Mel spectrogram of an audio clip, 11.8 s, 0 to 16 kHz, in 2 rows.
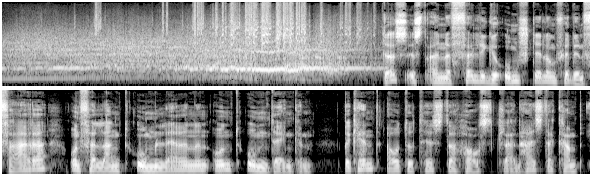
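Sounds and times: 
car anti-lock brakes pulsing during hard braking: 0:00.0 - 0:03.8
car tyre and engine whine: 0:00.0 - 0:03.8
speech: 0:03.8 - 0:11.7.

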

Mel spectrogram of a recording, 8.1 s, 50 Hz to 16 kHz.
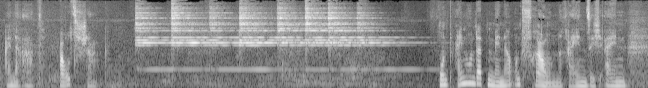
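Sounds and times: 
speech: 0:00.1 - 0:01.9, 0:05.5 - 0:08.0
low murmur: 0:01.5 - 0:05.5
bell ringing in an Ayahuasca church: 0:01.7 - 0:05.6.

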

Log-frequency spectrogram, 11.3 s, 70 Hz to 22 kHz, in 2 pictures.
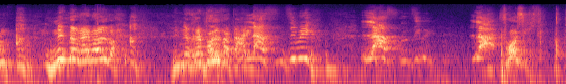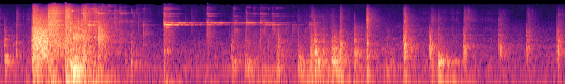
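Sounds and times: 
speech: 0:00.2 - 0:06.5
falling shards of window glass clinking: 0:06.0 - 0:09.0
window glass shattering: 0:06.0 - 0:09.0.

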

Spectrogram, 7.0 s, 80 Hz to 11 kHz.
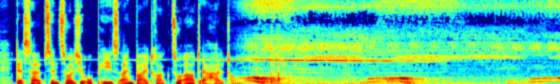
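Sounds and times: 
high-pitched drone of cicadas in a dense forest: 0:00.0 - 0:06.9
speech: 0:00.2 - 0:03.5
male orangutan long calls: 0:02.9 - 0:06.9.

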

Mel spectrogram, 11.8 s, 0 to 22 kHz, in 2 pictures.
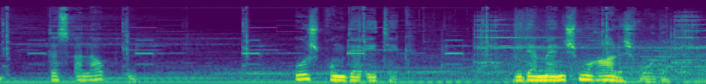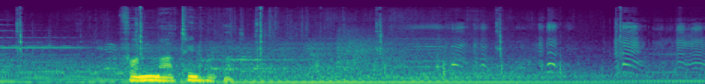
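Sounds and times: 
steady low hum: 0:00.0 - 0:11.7
speech: 0:00.4 - 0:01.3, 0:02.4 - 0:05.9, 0:06.9 - 0:08.0
infant crying in short wails: 0:07.7 - 0:11.7.

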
